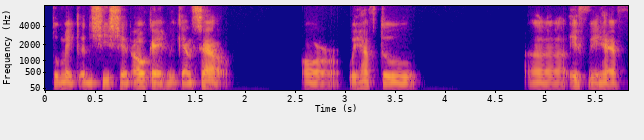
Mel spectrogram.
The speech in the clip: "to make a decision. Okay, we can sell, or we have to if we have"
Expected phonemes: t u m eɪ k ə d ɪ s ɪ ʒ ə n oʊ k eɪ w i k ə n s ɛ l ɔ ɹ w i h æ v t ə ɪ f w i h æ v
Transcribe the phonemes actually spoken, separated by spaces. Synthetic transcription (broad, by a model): t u m eɪ k ə d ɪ s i s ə n oʊ k eɪ w i k ə n s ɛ l ɔ ɹ w i h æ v t ə ɪ f w i h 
